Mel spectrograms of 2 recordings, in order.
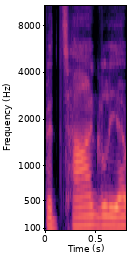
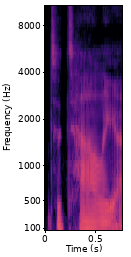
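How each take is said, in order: First: The G sound is pronounced in the name. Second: The G sound is left silent in the name. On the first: The speaker calls it wrong. "I always pronounce it Battaglia" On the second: The speaker calls it right. "the G is silent"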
